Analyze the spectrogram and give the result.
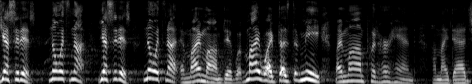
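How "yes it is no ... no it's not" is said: loud, high back-and-forth yelling; playful father-son shouting match; mock shouting match. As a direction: shout it like a stubborn kid arguing.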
